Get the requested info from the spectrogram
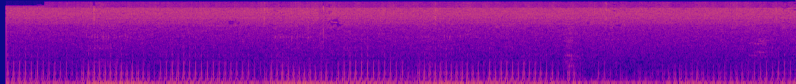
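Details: Domestic cat purring close up, a deep steady rumble swelling and easing with each breath, about one cycle per second, with no other sounds.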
